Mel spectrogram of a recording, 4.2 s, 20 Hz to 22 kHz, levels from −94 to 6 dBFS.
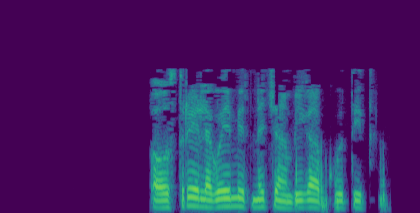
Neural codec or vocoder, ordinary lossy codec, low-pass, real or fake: none; MP3, 24 kbps; 7.2 kHz; real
